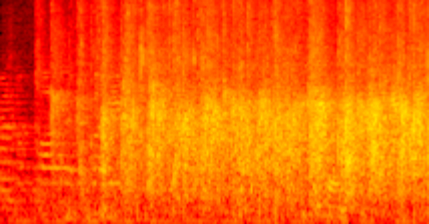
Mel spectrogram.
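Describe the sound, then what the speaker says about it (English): Conference crowd at a panel discussion in Dubai claps for the panelists, starting briefly under a voice, then swelling into steady, moderately loud applause that carries to the end. "Give them a round of applause"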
